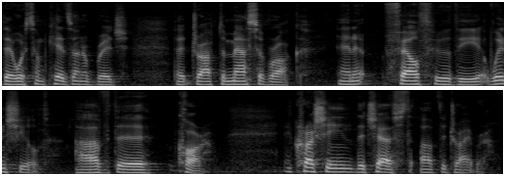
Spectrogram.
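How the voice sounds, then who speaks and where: A man's voice: medium pitch, fairly even intonation, unhurried. A middle-aged man from Ecuador whose first language is Spanish, a college counselor telling his own story in a presentation, earnest, with many fillers and restarts.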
